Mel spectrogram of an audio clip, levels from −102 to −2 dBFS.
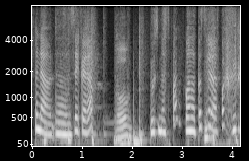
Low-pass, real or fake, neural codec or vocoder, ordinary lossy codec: none; fake; codec, 16 kHz, 0.5 kbps, X-Codec, HuBERT features, trained on balanced general audio; none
